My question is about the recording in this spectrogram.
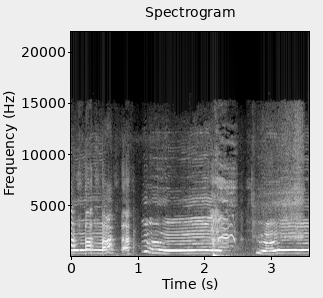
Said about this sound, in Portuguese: Isto é material de um dos episódios de Cabras que Gritam com Pessoas, o spin-off do Homem que Mordeu o Cão.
